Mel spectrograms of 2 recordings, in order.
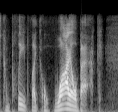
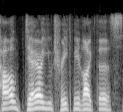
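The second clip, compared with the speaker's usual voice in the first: mock slow, drawn-out, restrained mild yell; 4 semitones higher than usual. Retelling angry messages from a buyer of Pokemon toys: imitating a buyer yelling. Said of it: "him just yelling at me".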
